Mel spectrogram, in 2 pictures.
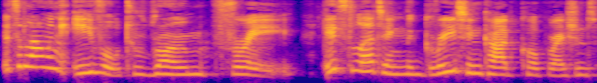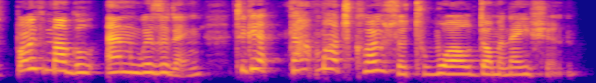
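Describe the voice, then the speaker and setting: A woman's voice: fairly high pitch, very animated, moderate pace, hardly any pauses, pitched above the performer's own voice. Woman doing a cocky teen wizard boy from a storybook, dramatic, teasing, mock-grand. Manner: theatrical, teasing, flowery speech. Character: dramatic, scornful, mischievous teenage wizard schoolboy.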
